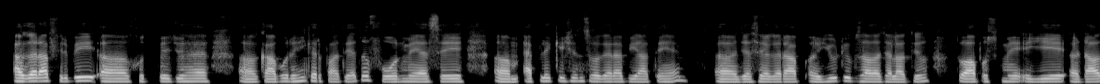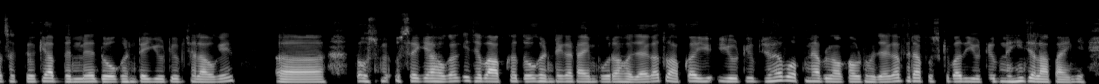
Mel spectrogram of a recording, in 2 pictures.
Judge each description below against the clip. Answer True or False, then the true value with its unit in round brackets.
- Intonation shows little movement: True (2.1 semitones)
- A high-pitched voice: False (135 Hz)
